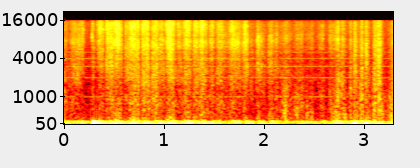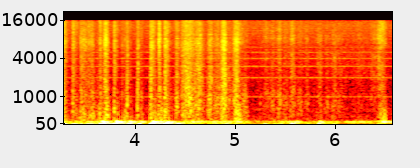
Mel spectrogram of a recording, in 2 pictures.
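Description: A soft plush Snoopy toy's paw taps and pats on the black metal mesh grille atop the hollow head of a red USB condenser microphone. The result is a string of muffled, deep thumps with almost no brightness, each dying away almost instantly over a low rumble.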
